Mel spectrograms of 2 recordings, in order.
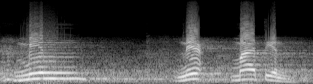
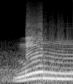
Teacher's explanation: Tetap dia masuk nun, hukum hurufnya idgham bi gunnah. Nun mati ketemu nun, maka nunnya masuk ke nun. Ya, sama dia juga, tetapi dengan gunnah.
